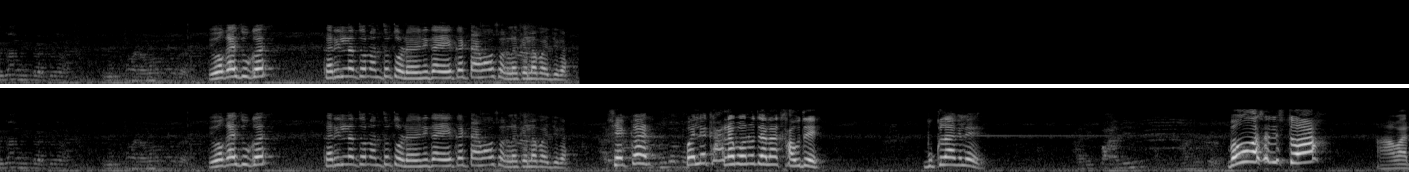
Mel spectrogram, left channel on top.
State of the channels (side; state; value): left; drops out; at 5.8 s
